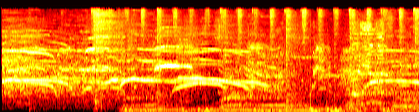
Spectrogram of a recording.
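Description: An arena crowd screaming and cheering in high, long shrieks. About two and a half seconds in, the live band comes in with a steady bass line and an even drum beat, and the screams carry on over the music.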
